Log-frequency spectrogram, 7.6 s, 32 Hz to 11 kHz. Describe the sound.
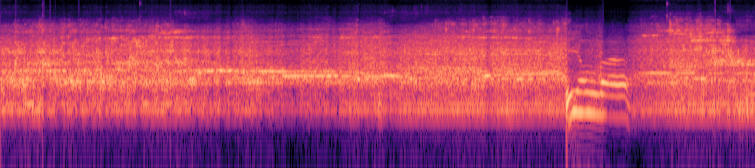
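A hockey arena crowd cheers Lindros's 50th goal, scored in 49 games, in a loud, sustained roar of many voices. Near the end, a brief wavering tonal sound briefly cuts through the noise.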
